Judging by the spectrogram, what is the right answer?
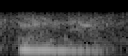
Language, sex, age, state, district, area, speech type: Hindi, female, 18-30, Uttar Pradesh, Ghazipur, rural, conversation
